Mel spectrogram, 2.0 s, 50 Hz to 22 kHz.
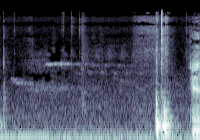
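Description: A wooden 4x4 post being turned over by hand on a concrete slab, with one short wooden knock about one and a half seconds in, over a low steady hum.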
